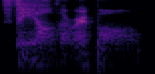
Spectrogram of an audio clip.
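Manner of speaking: very soft, breathy whisper, barely voiced. Showing how to say a phrase about the ripple: whispering. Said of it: "I like to whisper it and I go".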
